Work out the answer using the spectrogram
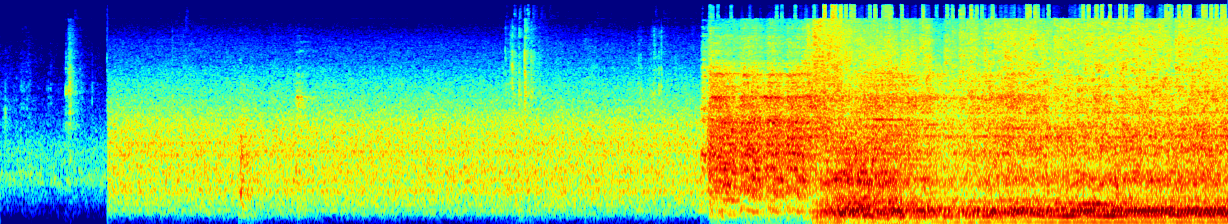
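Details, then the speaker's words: Race car just after a freshly rebuilt cylinder head (new valves, valve seals, keepers, valves adjusted): quick crank, catches at once, then a steady, even idle with no ticks or knocks; healthy motor, normal start-up and idle. "Starts right up. we think, Alan? It ain't a Subaru, but it's pretty good. Yeah, right. Yeah, I think it sounds good, right? Yeah, it's pretty good. Healthy motor."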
